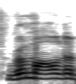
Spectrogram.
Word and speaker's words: Romualdo: But Romualdo, did I pronounce that correct? It's Romualdo, but you can call me.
